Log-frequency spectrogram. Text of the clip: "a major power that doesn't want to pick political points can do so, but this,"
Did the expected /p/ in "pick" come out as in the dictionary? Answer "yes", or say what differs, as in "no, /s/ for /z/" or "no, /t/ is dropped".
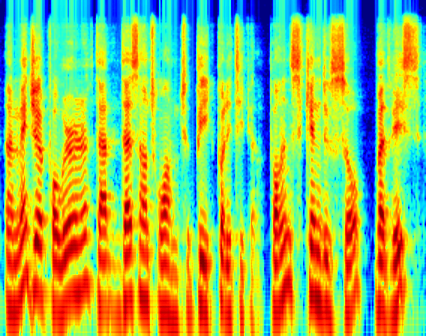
no, /b/ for /p/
